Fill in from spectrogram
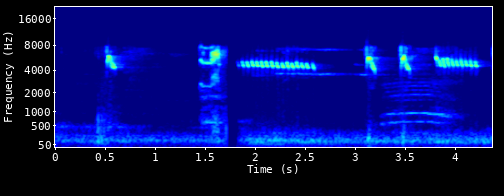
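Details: Olive-backed sunbird, a master recording for cage-bird training, giving scattered sharp high notes and a long, fast, buzzy trill, then more chips and a shorter trill over a low background hum.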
